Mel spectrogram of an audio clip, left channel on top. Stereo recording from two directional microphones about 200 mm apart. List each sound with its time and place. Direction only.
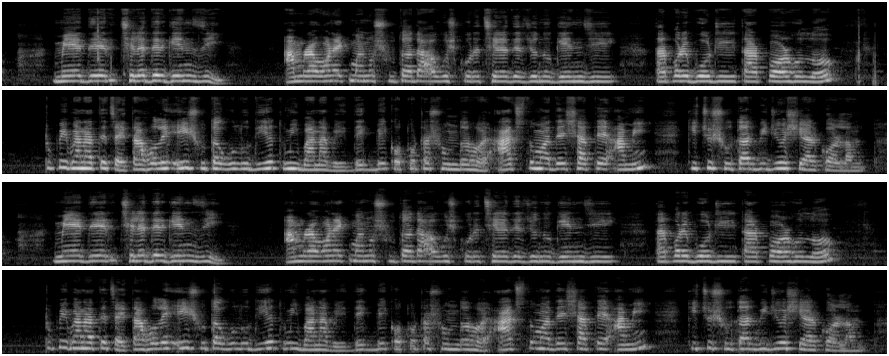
0.5 s a woman's voice: 30° left (ahead or behind)
9.2 s a woman's voice: 35° left (ahead or behind)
